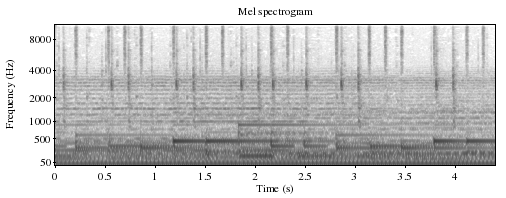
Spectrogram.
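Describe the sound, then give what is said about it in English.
A mechanical clock ticks in a steady, even rhythm of sharp little clicks, sitting over a continuous backdrop of sustained melodic tones. No one speaks. “Now, we know that most mechanical clocks tick, right? There's a tick and there's a tock.”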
